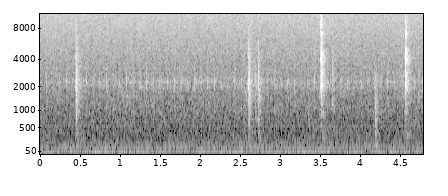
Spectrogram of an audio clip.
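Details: Emerson 34C tombstone tube radio, shortwave band during calibration, run on low 80 V supply: sharp irregular ticks about one a second crackle through the steady hiss; intermittent fault, cause not yet pinned down.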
